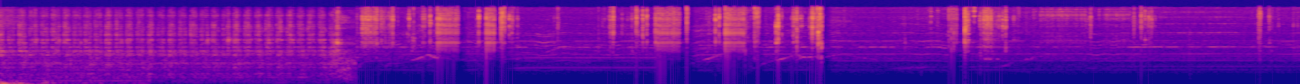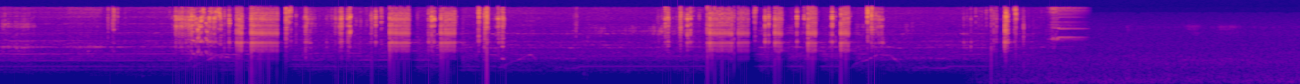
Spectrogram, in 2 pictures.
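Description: Needle file rasping in the slot of a brass knife guard, in runs of quick short strokes with pauses between.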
